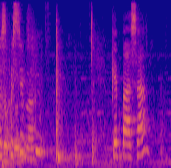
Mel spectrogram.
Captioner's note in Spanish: Murmullo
